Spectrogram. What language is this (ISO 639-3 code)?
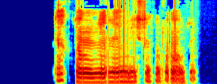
kat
